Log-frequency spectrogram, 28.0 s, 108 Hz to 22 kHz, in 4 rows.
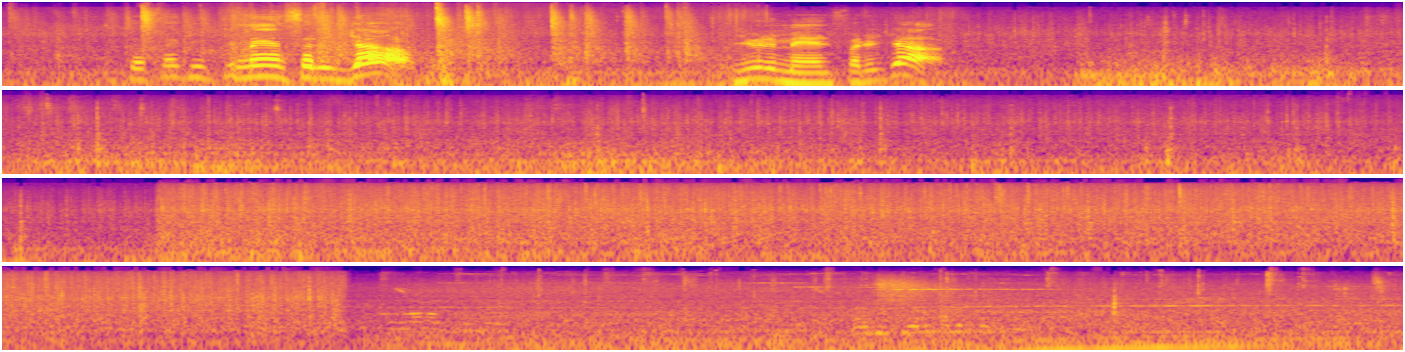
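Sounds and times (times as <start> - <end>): low rumble: 0.0 - 3.8
steady hiss: 0.0 - 3.8.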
